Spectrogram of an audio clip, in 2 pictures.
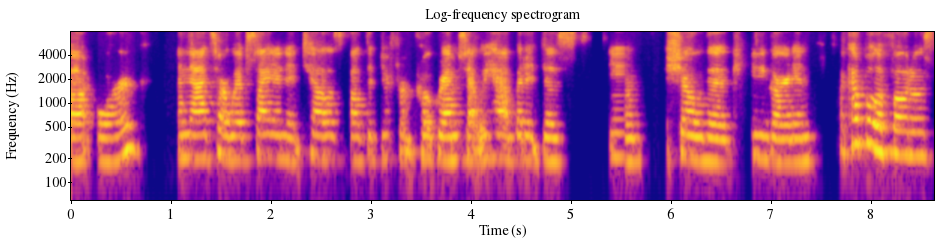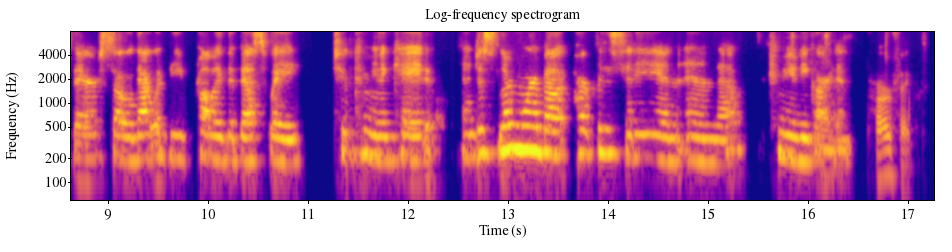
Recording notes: A relaxed conversation in a Zoom room with a special guest. They answer questions from the live listening audience.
